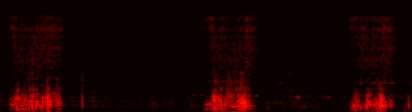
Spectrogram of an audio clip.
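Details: Sleeping beagle snoring; soft, rough snores, three breaths spaced about every two and a half seconds, quiet between.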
